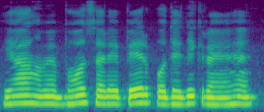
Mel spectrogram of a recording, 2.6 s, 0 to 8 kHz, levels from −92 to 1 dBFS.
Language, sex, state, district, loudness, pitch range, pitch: Hindi, male, Arunachal Pradesh, Lower Dibang Valley, -14 LUFS, 145-155 Hz, 145 Hz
